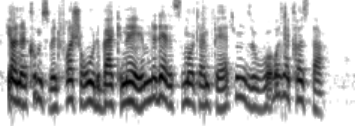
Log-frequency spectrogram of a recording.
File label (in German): solingen weihnachten Kontraktionen, dialekt; sprache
